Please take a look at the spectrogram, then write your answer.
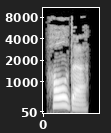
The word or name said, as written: holda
